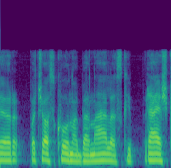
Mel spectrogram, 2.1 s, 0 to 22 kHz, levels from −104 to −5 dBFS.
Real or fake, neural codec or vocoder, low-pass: real; none; 7.2 kHz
